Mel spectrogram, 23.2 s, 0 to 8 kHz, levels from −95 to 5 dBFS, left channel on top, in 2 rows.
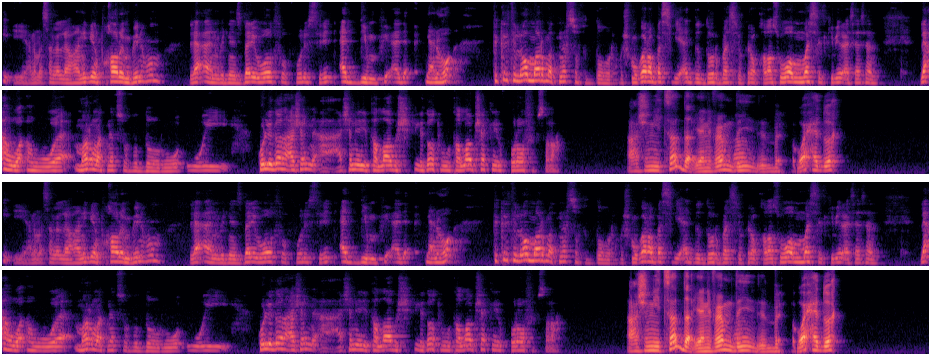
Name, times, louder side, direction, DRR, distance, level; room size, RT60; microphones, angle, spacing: voice 1, 0.0-2.0 2.3-5.7 6.1-10.9 11.5-14.4 14.8-18.5 20.7-20.9, left 3 dB, 60° left, 0.6 m, -29 dB
voice 2, 19.4-22.0, right 6 dB, 55° right, 0.3 m, -23 dB
4.4 x 2.8 x 4.1 m
head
